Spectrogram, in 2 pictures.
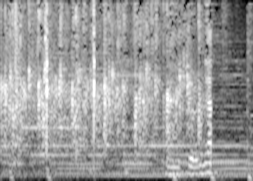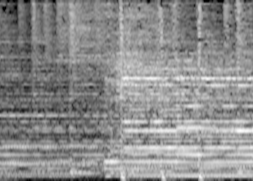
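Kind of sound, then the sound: crowd, audience clapping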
